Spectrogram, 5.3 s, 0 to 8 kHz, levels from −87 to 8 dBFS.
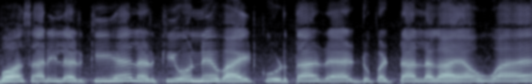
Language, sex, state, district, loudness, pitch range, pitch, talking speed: Hindi, female, Chandigarh, Chandigarh, -15 LUFS, 240-265 Hz, 255 Hz, 145 wpm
